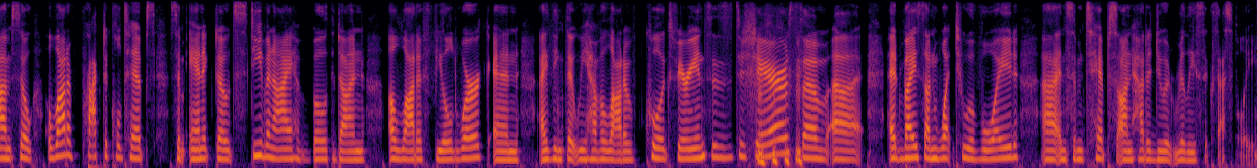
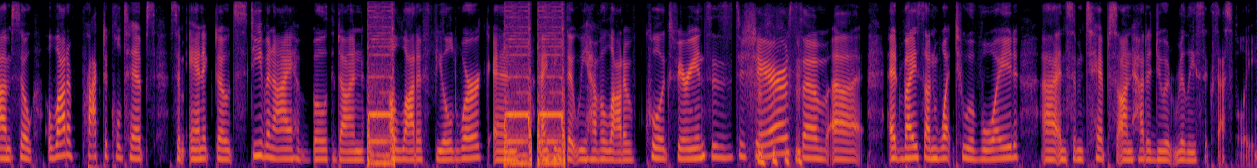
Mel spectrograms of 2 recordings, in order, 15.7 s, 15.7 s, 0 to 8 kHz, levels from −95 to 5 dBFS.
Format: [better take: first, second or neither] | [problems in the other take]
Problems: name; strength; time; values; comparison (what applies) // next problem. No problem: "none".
first | background sound (Printer); 5 dB above the speech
